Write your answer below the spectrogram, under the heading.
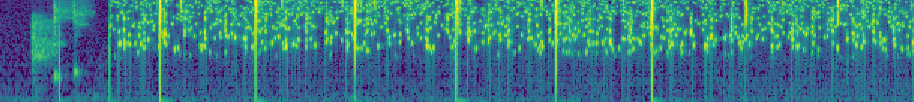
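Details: Sperm whale clicks picked up by a deep-sea hydrophone off Antibes: sharp, evenly spaced clicks about twice a second over steady hiss, which is the hydrophone's own white noise.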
